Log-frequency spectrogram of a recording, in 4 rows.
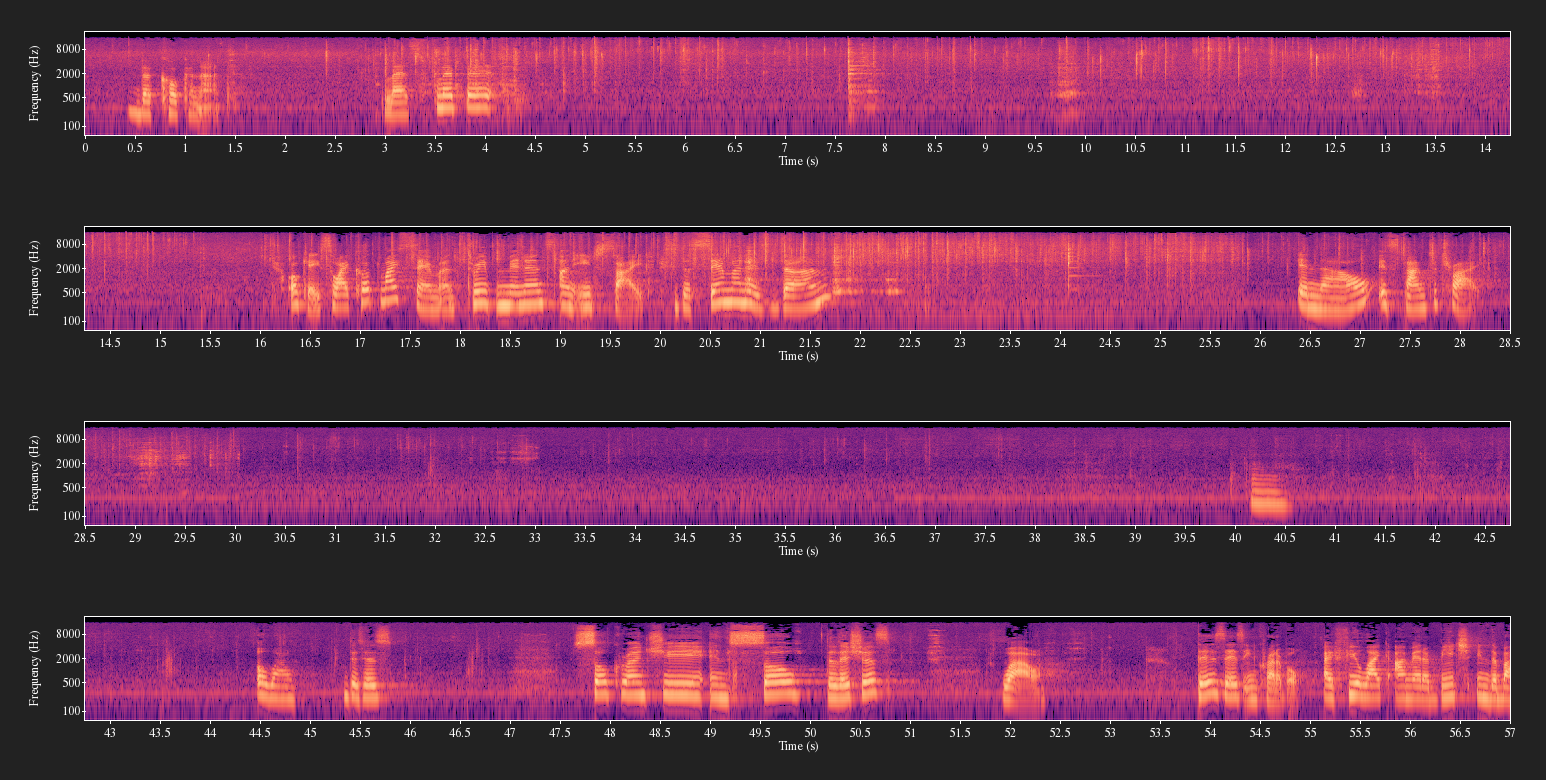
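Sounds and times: fish sizzling in hot oil: 0.0 - 53.9
low steady hum: 0.0 - 57.0
metal tongs clacking on skillet: 7.5 - 8.1, 20.8 - 23.0, 23.8 - 24.6.

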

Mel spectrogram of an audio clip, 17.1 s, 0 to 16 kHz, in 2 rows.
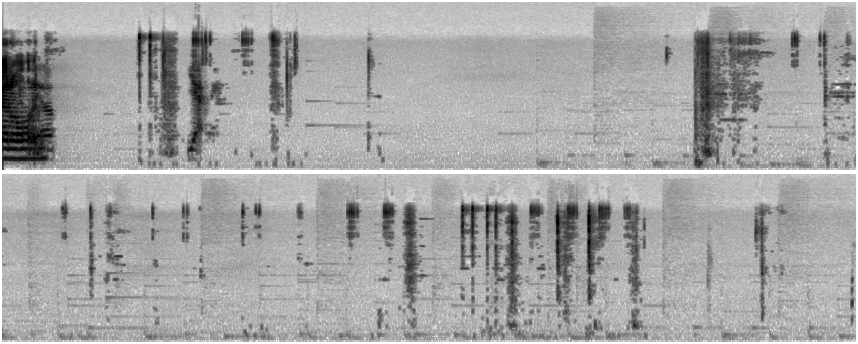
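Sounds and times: computer mouse and keyboard clicks: 1.4 - 3.0, 7.0 - 8.5, 9.1 - 11.2, 12.0 - 15.0.

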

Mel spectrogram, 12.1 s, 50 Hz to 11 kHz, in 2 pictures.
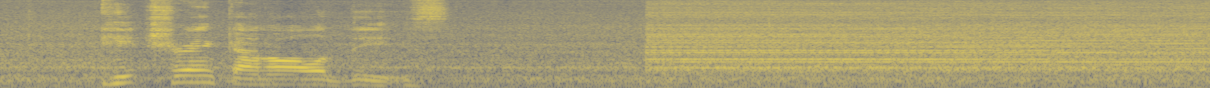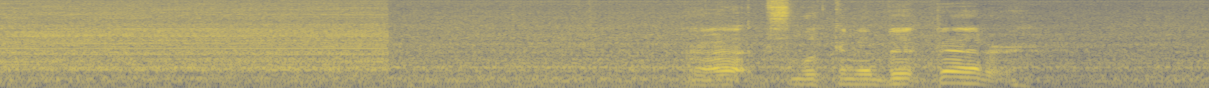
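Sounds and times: heat gun fan whining: 3.2 - 8.3.

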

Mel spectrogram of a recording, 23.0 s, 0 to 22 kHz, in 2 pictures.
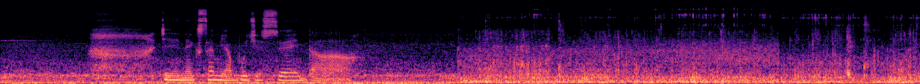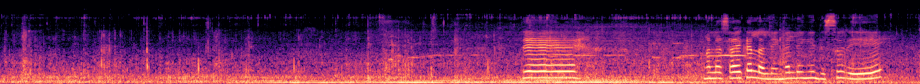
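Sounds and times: wind rumble: 0.0 - 23.0
bicycle tyres rolling on road: 5.3 - 23.0.

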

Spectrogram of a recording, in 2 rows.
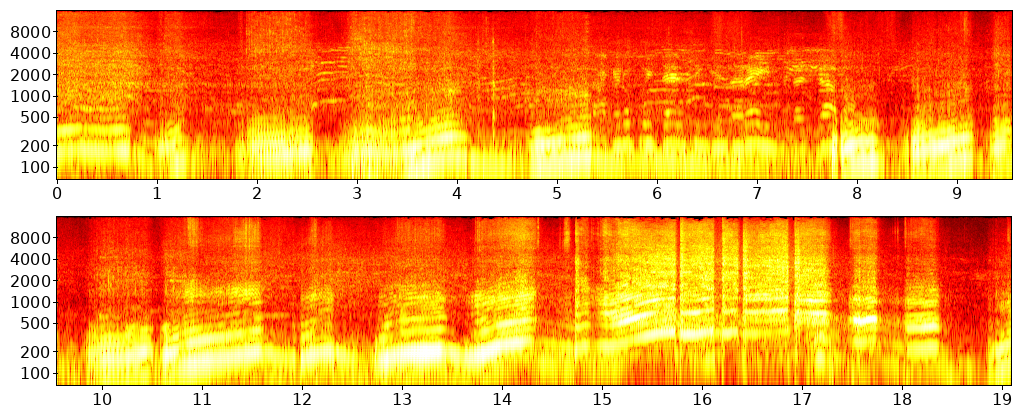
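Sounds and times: off-road car engine revving: 0.0 - 19.0.

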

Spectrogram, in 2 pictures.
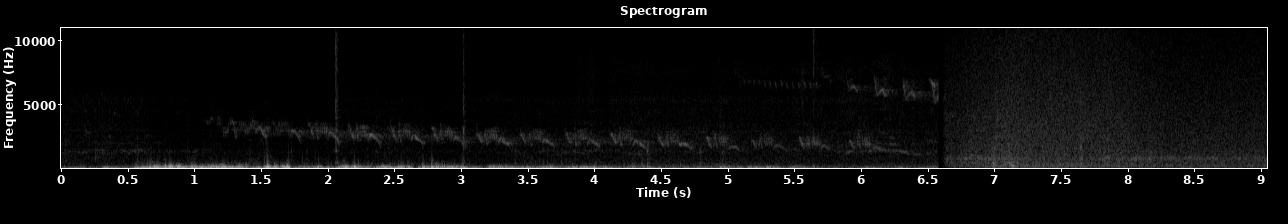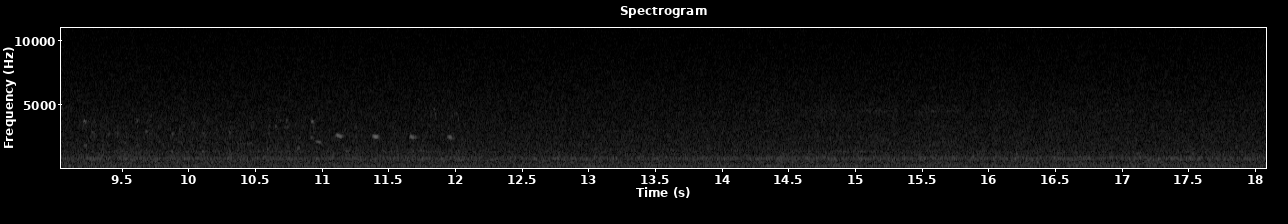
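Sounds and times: faint bird chirps: 0.0 - 6.6
faint steady hiss: 5.5 - 18.0.

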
